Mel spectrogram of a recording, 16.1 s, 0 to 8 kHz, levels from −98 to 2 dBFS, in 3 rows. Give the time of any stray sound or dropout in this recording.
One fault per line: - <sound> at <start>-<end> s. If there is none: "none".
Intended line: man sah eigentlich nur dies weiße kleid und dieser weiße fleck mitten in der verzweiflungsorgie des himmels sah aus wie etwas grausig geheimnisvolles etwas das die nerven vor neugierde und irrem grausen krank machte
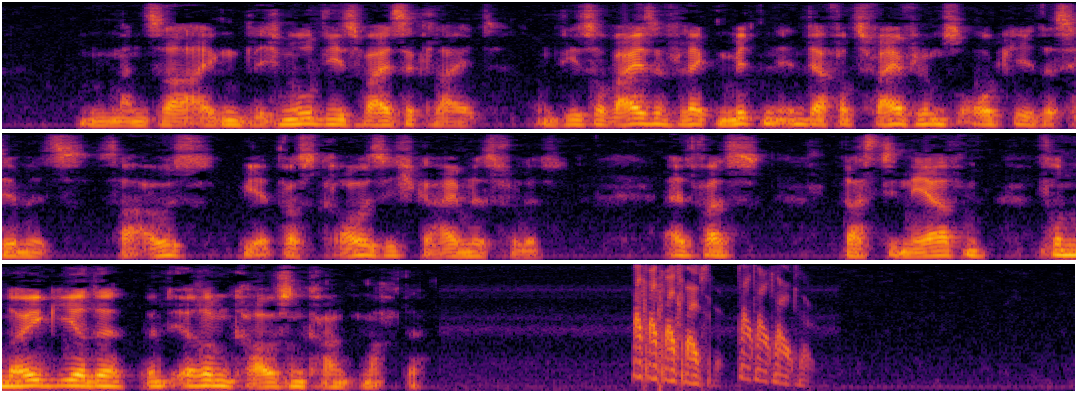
- chirp at 13.9-14.8 s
